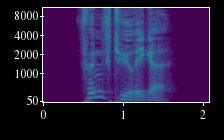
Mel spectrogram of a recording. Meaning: inflection of fünftürig: 1. strong/mixed nominative/accusative feminine singular 2. strong nominative/accusative plural 3. weak nominative all-gender singular
- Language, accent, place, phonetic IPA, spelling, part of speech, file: German, Germany, Berlin, [ˈfʏnfˌtyːʁɪɡə], fünftürige, adjective, De-fünftürige.ogg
